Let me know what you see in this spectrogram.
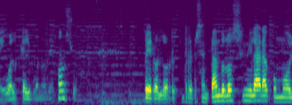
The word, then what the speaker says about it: Khonsu: Pero, por ejemplo, a Khonsu, que se pronuncia Khonsu, pero los actores de doblaje en español lo llamaron Khonsu, o sea, como es fonéticamente, como es por escrito, pero se pronunciaría Khonsu en el egipcio antiguo.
